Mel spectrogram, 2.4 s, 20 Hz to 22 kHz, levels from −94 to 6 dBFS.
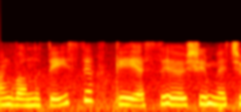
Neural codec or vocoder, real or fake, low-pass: none; real; 5.4 kHz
